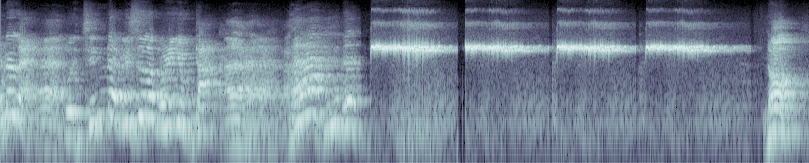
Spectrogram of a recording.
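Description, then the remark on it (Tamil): A person talks briefly, then a whistle is blown in a series of loud, shrill blasts, about five of them, evenly spaced. “இந்த உலகத்தில் விசில தான் முதல்ல வெறுக்கிறேன்.”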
